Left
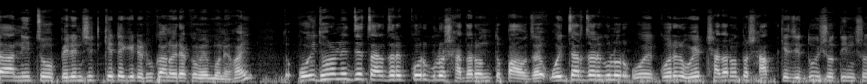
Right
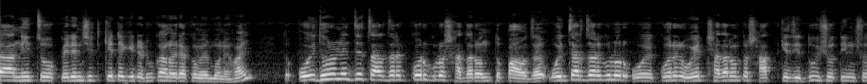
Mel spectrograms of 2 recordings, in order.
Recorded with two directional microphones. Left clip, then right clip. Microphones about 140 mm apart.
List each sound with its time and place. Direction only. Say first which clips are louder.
0.0 s speech: even; 45° left (ahead or behind)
